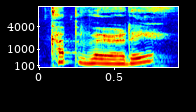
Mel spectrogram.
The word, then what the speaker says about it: Cape Verde: And then from the UK, after a few days in the UK, we then went to Cape Verde, or Cap Verde, as others would pronounce it.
